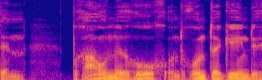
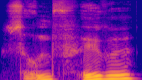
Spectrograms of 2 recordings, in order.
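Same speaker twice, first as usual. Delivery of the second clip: slow, raised, rising echo; doubtful question; 7 semitones higher, much slower than usual. A narrator's reading. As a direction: repeat the word in disbelief. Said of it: "fragten die anderen". (gedehnt und fragend nachgesprochen)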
